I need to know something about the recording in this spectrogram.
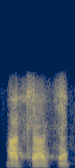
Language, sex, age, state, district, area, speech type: Assamese, male, 60+, Assam, Goalpara, urban, conversation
